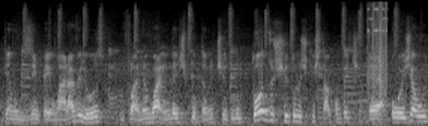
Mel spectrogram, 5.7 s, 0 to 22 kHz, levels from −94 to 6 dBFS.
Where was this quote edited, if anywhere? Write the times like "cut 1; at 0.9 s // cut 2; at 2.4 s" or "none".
cut 1; at 4.8 s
